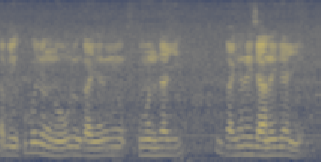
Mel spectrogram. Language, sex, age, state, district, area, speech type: Bodo, male, 60+, Assam, Kokrajhar, rural, spontaneous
